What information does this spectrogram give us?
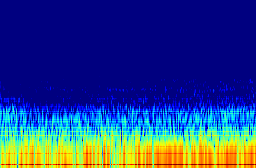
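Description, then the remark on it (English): Steady, loud low rumble of a car driving on the road past a wreck, with constant road and engine noise and no clear voices. “So, and of course, I'm driving past. It looks like there's a wreck.”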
